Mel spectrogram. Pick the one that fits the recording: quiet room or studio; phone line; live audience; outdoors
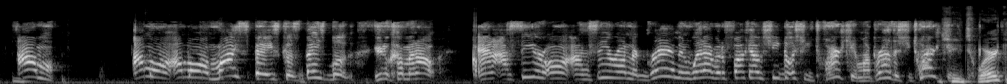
phone line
